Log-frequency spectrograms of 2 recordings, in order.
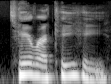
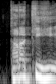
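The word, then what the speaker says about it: tarakihi: One that always annoys me on fish species is terra kihi. Yeah. Well, that's um pronunciation and a lot of the time people have heard it pronounced incorrectly their whole life.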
